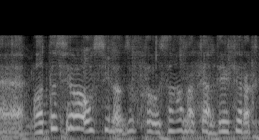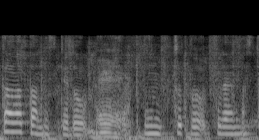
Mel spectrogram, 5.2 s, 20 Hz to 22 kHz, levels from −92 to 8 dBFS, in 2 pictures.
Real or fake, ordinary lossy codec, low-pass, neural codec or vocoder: fake; none; none; codec, 16 kHz, 4.8 kbps, FACodec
